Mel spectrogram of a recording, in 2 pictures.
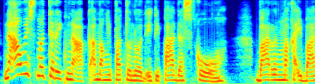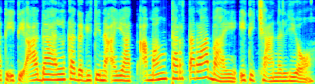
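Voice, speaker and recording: A woman's voice: lowish voice, no echo. A woman with an Ilocano accent hosting a drama programme, reading out greetings and listener letters.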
